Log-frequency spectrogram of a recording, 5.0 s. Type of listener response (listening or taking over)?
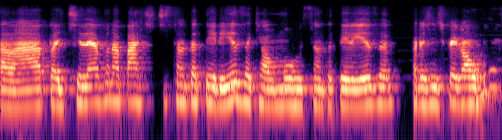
taking over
